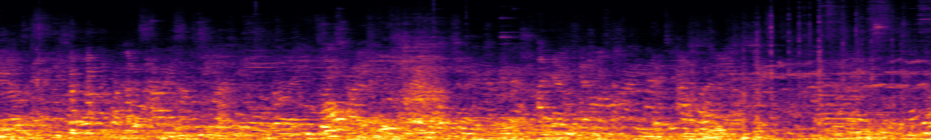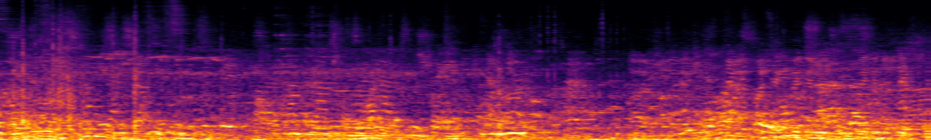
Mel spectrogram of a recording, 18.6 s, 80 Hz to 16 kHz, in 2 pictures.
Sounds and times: Happy customers in a busy cafe 0:00.0 - 0:18.6

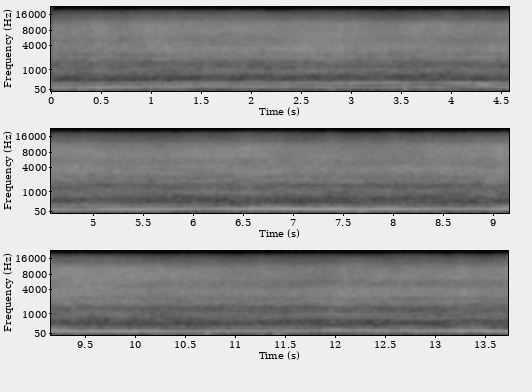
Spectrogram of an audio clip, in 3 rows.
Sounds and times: sanding a small boat with electric grinders 0:00.0 - 0:13.7
the hull resonating, making wonderful, deep drones 0:00.0 - 0:13.7

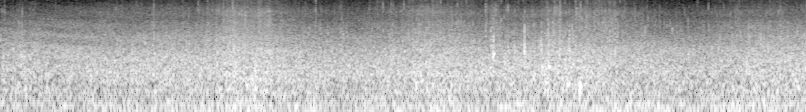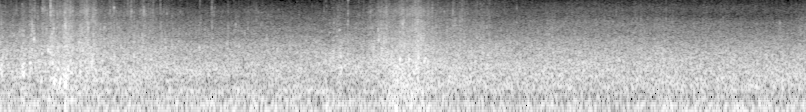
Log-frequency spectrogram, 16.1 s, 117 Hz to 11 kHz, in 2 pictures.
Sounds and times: waves 0:00.0 - 0:16.1

